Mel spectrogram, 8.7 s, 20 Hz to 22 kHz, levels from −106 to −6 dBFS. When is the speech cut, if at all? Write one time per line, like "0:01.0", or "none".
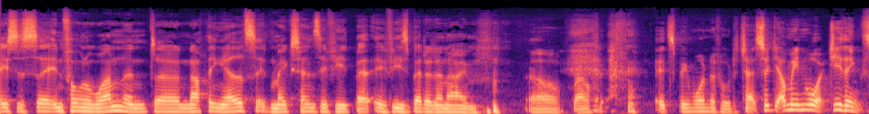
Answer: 0:06.4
